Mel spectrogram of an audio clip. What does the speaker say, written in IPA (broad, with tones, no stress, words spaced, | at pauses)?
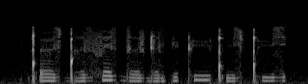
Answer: ǃʼœː˩zɡ͡ǃəː˩zfɛ˥z dəː˩z ɖə˩zpʲə˧ ʈʰyː˥ǃʼy˩zǃʰy˧z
